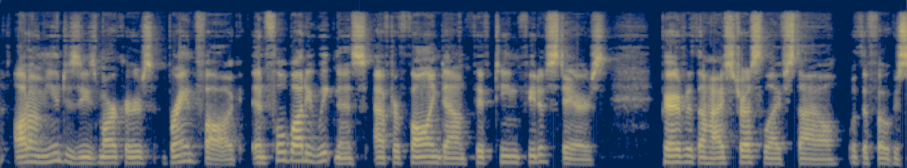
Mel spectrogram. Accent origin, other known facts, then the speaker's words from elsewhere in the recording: United States; I'm an American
